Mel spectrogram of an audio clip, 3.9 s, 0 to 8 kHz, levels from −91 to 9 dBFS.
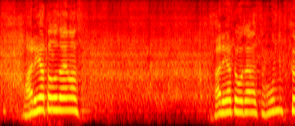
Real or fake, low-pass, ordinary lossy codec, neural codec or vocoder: fake; none; none; codec, 16 kHz, 2 kbps, X-Codec, HuBERT features, trained on LibriSpeech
